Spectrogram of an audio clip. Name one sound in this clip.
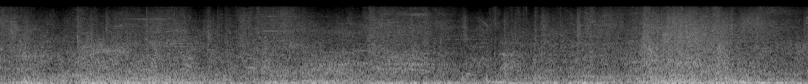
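Game spell effects crackle and blast in a fight.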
